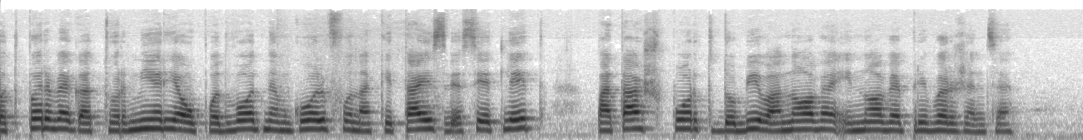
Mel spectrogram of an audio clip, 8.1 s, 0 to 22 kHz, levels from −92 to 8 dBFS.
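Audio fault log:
3.33–3.35 s, skip ahead: about a second of queued audio was dropped and the two sides were joined directly, so the speech jumps forward with no gap.
3.43–5.63 s, jitter buffer speed-up: the buffer held excess delay and repeatedly cut short pitch-period pieces, removing roughly 150 ms, so speech runs 7% fast at the same pitch and sounds hurried.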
